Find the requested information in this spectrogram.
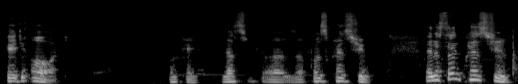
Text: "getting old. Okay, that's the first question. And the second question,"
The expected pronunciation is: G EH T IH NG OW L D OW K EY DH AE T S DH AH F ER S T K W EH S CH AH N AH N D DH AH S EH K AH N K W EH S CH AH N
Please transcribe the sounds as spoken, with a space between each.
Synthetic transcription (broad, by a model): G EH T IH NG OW D OW K EY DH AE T S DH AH F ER S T K W EH S CH AH N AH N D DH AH S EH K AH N K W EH S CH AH N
